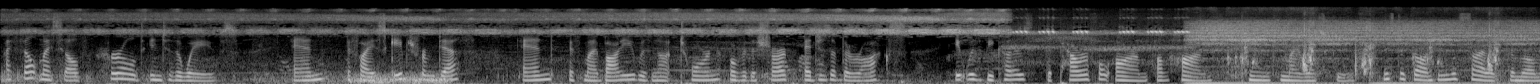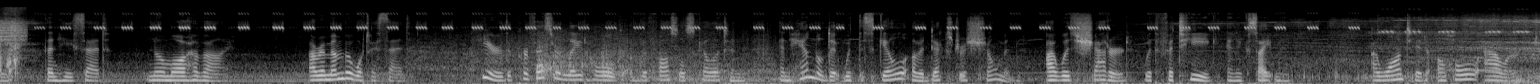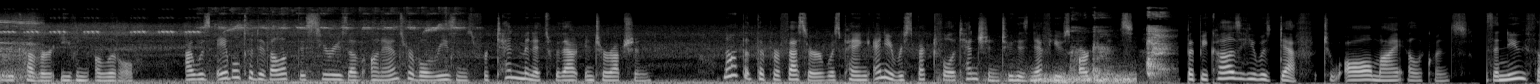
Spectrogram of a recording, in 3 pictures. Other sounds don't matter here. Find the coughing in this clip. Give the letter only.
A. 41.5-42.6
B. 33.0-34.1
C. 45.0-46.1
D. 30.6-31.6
A.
